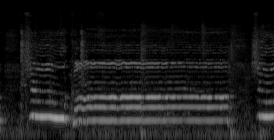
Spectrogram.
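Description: A woman singing a gospel song: a short falling phrase, then one long note held steady for about two seconds.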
